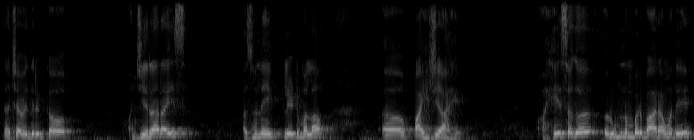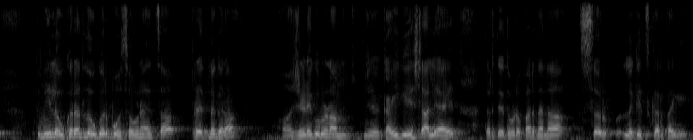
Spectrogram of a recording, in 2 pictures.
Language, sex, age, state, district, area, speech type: Marathi, male, 18-30, Maharashtra, Sangli, urban, spontaneous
